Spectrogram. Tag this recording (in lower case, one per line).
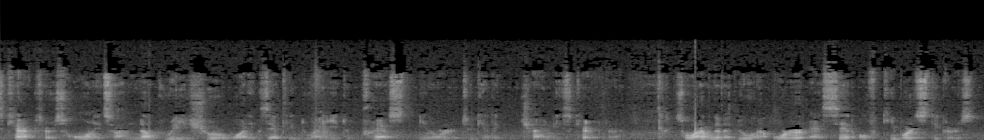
speech
inside a small room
